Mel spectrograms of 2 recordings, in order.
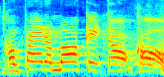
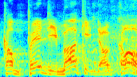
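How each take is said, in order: First: It is said in a put-on Chinese accent. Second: It is said in a put-on Nigerian accent. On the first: "if those meerkats had Chinese voices" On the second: "if it was Nigeria"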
